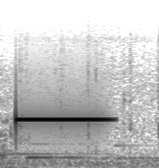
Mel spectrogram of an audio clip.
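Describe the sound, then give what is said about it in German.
A single steady answering machine beep, mid-pitched and lasting about one second, sounds clearly on its own against a quiet background. “Meldet euch gerne nach dem Piep.”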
